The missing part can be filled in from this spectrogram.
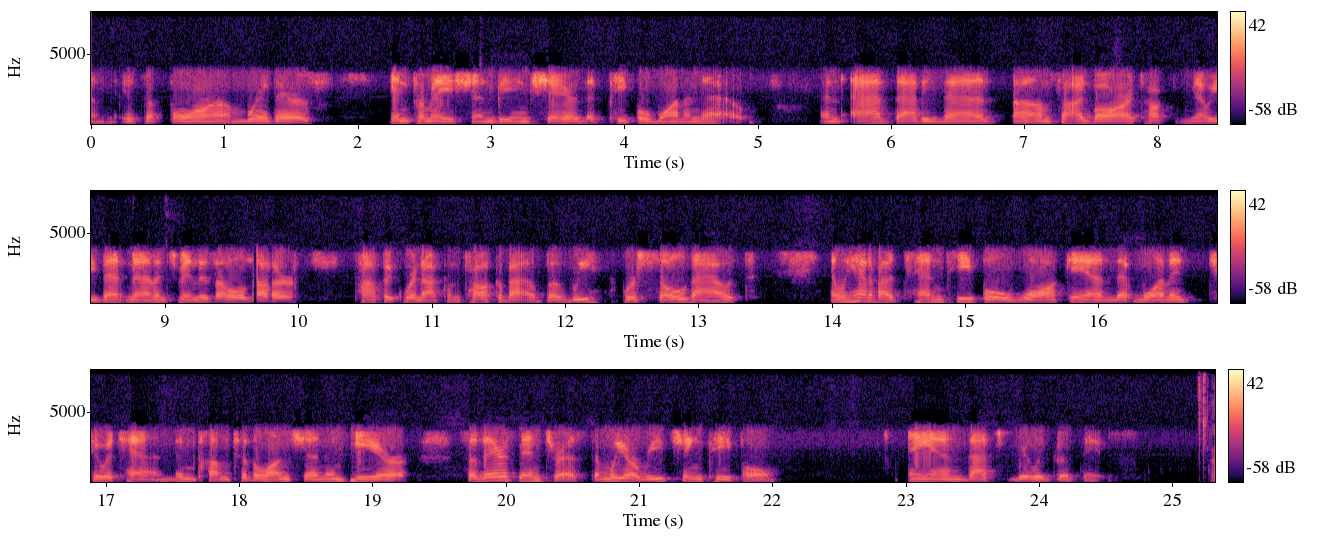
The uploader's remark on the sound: WWL Listeners from the Northshore call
